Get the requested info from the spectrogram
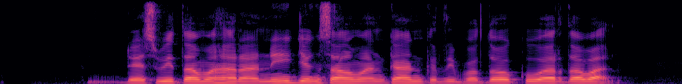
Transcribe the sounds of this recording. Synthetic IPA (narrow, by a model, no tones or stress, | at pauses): dɛswit̪amaɦaɾanid͡ʒɨŋsalmankankɨrd̪ipɔt̪ɔkuwart̪awan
